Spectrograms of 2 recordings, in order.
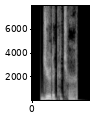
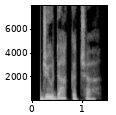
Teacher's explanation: US ends with cur. UK ends with chur.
